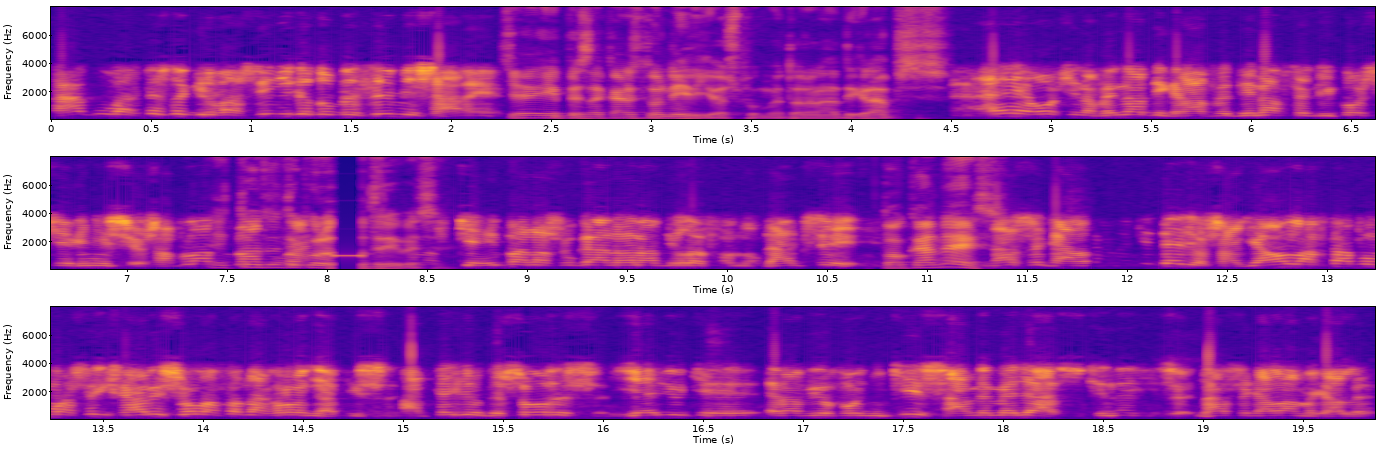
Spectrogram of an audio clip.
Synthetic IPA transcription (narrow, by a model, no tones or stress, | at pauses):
ɐkuɣɐxt̪est̪oɟiɾvɐsiʎicet̪o̞be̞fθimisɐɾḛceipeznɐkɐnist̪o̞niðʝoɐspumet̪oɾɐnɐːnd̪iɣɾɐpsi̥seo̞çinɐðenɐnd̪iɣɾɐfe̞t̪̬eineɐfθet̪iko̞sçeɣnisio̞sɐplɐnt̪ekot̪ɾivesesceipɐnɐsuɡɐno̞e̞nɐt̪ile̞fo̞no̞̰d̪ɐksit̪okɐnesnɐsekɐlɐɐcet̪e̞ʎo̞sɐʝɐo̞lɐːft̪ɐpumɐseçisxɐɾisio̞lɐːft̪ɐt̪ɐxɾo̞ɲɐt̪isɐ̰t̪eʎo̞nd̪e̞so̞ɾe̞sʝe̞ʎuce̞ɾɐðio̞fo̞nicisɐne̞me̞ʎɐssineçise̞nɐsekɐlɐmeɣɐle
